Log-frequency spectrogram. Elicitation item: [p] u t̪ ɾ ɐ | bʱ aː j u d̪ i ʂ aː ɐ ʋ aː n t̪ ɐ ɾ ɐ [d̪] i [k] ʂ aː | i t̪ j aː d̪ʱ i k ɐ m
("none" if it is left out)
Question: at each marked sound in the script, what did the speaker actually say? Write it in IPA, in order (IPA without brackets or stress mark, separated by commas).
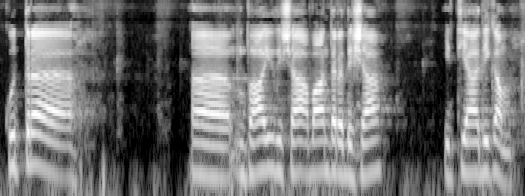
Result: k, d̪, none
